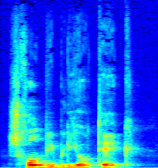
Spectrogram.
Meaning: a school library
- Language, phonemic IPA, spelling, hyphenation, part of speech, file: Dutch, /ˈsxoːl.bi.bli.oːˌteːk/, schoolbibliotheek, school‧bi‧blio‧theek, noun, Nl-schoolbibliotheek.ogg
